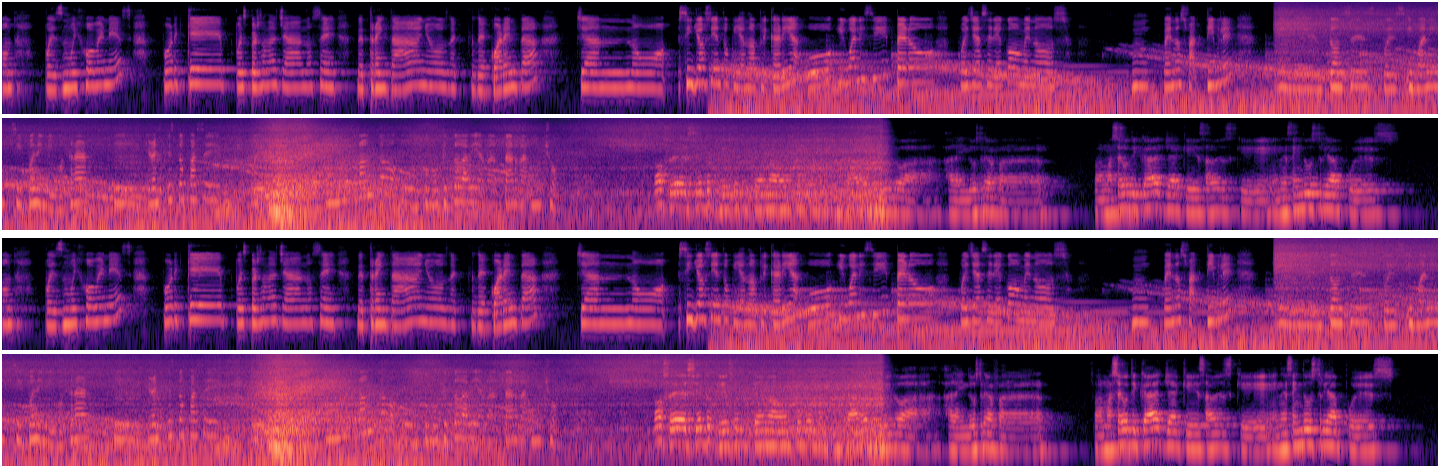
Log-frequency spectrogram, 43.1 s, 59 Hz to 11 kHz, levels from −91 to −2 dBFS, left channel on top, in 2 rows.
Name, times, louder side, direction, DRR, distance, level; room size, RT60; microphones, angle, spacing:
voice 1, 0.0-2.2 2.4-8.3 8.6-16.0 16.5-16.7 16.9-18.8 19.1-26.1 26.4-29.9, equal, 5° left, 12 dB, 0.3 m, -38 dB
sound 1, 10.6-29.1, equal, 50° left, 3.2 m, -39 dB
sound 2, 19.1-34.8, right 2 dB, 30° right, 2.3 m, -36 dB
voice 2, 31.3-37.2 37.9-42.4, right 4 dB, 75° right, 11 dB, 0.8 m, -35 dB
17.0 x 9.2 x 2.6 m, 0.84 s
head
